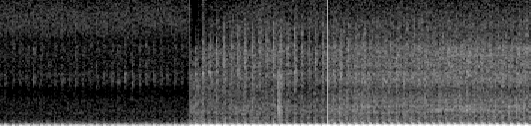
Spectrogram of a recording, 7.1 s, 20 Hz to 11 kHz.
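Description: Can-Am Outlander 400 ATV's single-cylinder engine idling with a steady, rapid low pulse, getting louder about two and a half seconds in.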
